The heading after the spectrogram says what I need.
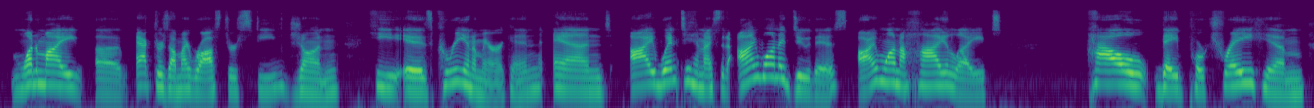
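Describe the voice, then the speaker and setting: A woman's voice: on the low side, animated, takes it slowly, pushed and bright, no echo, studio quality. A woman chatting casually as an interview guest, explaining her creative work in a talkative storytelling way. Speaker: interview guest, audio drama writer and producer.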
